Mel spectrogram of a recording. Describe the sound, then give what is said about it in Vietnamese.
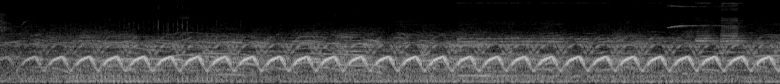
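A loud ambulance siren wails in rapid, repeating rising-and-falling sweeps as the ambulance rushes along a street, steady, with faint traffic rumble underneath and no voices. “vâng đúng quý vị đang nghe thấy tiếng xe cấp cứu chạy vội vã trên phố”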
